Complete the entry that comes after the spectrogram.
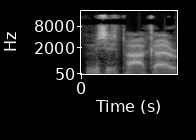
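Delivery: ordinary delivery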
